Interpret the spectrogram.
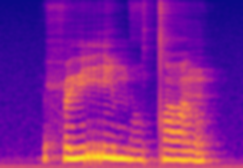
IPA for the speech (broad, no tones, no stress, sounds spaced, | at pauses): ħ y r i m e̤ tˤ õ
